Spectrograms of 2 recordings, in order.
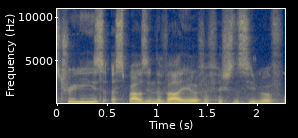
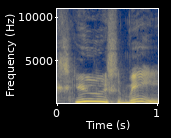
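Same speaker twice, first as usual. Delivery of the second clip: mid-yawn, pitched much higher; 13 semitones higher, 6 dB louder than usual. Speaker excusing themself, yawning. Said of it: "I can't stop yawning".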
